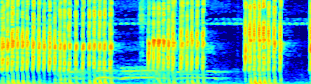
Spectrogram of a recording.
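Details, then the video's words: Javan tesia song of rapid high buzzy pulses, with a thin, lower, level whistled note running beneath it, then two further short rattling bursts. "TESIA JAWA GACOR SETIAP HARI"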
